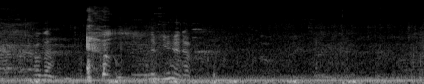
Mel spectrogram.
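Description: Indoor soccer game in a large hall: players' short shouts and calls, with a sharp knock about a second in, over a steady low hum.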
